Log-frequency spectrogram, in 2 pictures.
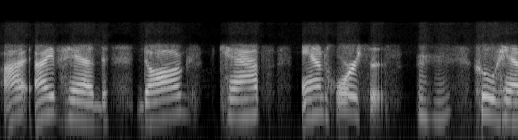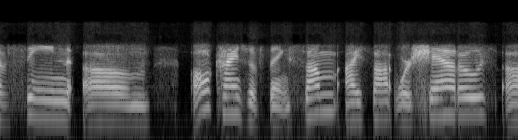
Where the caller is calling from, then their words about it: Ashtabula, Ohio, United States; from Ashtabula, Ohio.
